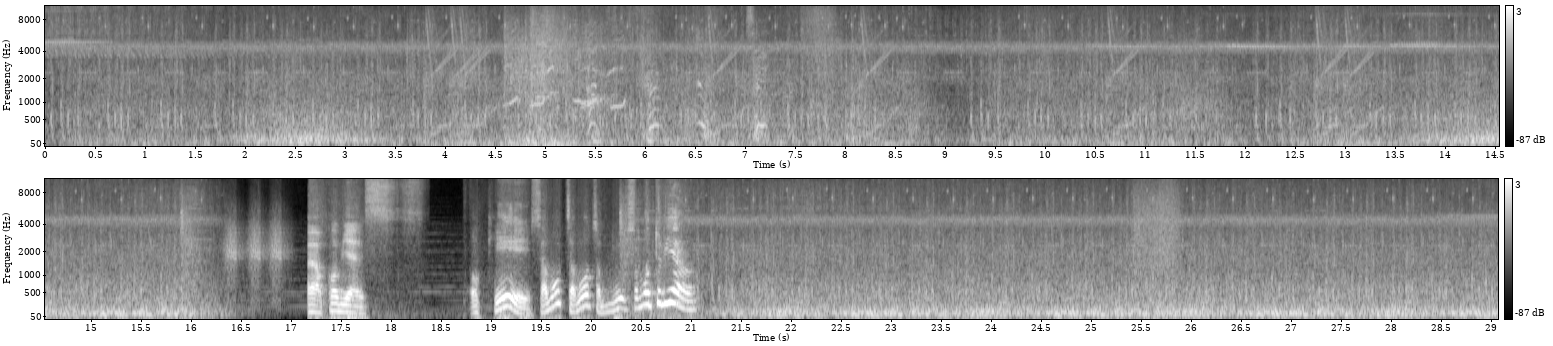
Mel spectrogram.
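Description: Horse hooves thud steadily at a gallop.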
